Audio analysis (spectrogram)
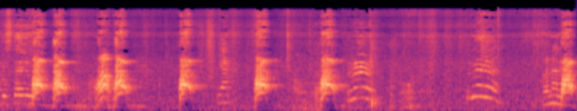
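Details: Shih Tzu, a fierce dog resisting grooming, gives short barks in uneven clusters, some doubled, with pauses between; a person speaks in Filipino with drawn-out, pleading tones in between.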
